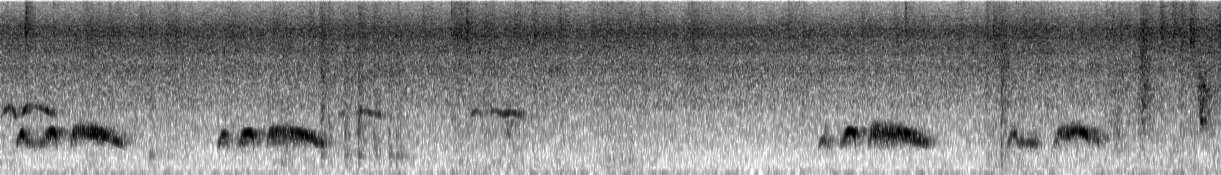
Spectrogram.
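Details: Spotted dove kept at an aviary near Hanoi in northern Vietnam, giving soft slurred coo phrases in two bursts with fainter higher notes between, over a rain-like hiss.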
